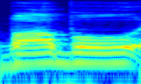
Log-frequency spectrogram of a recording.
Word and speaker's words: Bobl: It's probably supposed to be pronounced Bubble in English, but this game is not from North America, so I'm calling it Bobl because that's what it says on the screen.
